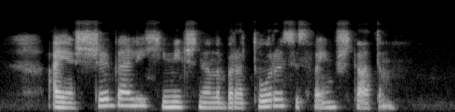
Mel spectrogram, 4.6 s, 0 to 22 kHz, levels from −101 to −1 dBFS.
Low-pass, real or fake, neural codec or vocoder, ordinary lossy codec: 7.2 kHz; real; none; Opus, 24 kbps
